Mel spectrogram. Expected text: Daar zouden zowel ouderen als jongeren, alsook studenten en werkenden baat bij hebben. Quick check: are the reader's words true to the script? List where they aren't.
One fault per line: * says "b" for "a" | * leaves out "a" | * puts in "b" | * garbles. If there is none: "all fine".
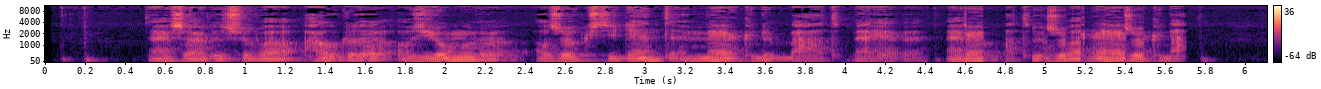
* garbles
